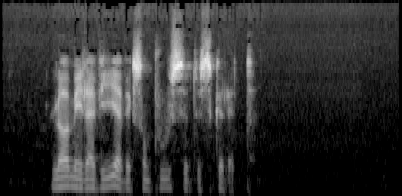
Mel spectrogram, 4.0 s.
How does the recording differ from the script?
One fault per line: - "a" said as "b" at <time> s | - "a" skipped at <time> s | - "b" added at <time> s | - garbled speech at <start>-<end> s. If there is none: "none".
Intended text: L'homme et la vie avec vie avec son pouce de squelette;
- "vie avec" skipped at 1.4 s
